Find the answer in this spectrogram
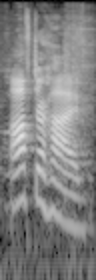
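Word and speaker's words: Aufderheide: You can't pronounce her name either, can you? Thank you. Afterhide.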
